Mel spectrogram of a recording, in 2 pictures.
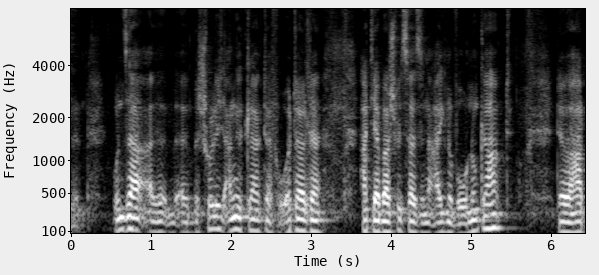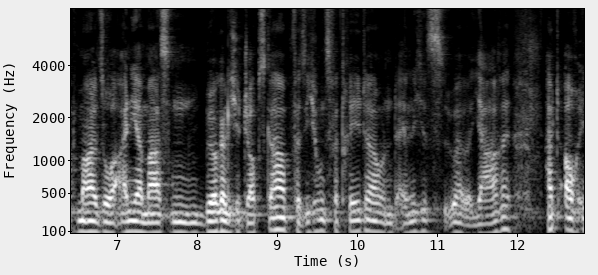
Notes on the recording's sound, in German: True Crime LIVE. Diese Folge des SWR2 True-Crime-Podcasts „Sprechen wir über Mord?!“ wurde live bei den Stuttgarter Kriminächten 2021 auf dem Stuttgarter Fernsehturm aufgezeichnet. Der anschließenden Publikumsdiskussion.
